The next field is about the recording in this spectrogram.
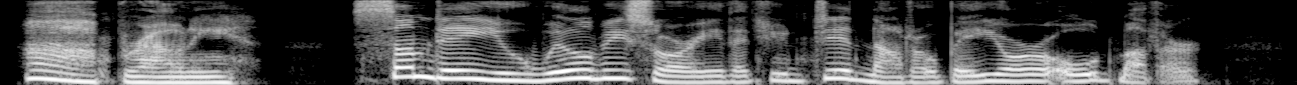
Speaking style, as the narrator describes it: His mother often found fault with him for this, and would shake her head sadly and say

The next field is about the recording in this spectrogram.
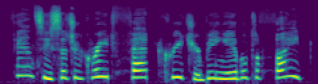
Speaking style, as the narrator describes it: cried the hare

